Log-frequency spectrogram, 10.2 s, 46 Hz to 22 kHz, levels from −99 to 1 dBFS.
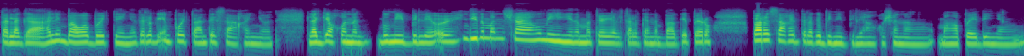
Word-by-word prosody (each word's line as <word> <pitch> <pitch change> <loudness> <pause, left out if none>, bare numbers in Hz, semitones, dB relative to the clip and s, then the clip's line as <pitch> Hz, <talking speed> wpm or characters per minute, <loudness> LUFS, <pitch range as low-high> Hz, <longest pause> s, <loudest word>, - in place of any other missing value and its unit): talaga. 205 -3 +2
Halimbawa, 225 -2 +3
birthday 210 -2 -2
niya, 200 - -5
talagang 230 +2 -2
importante 225 -2 -2
sa 200 -1 -6
akin 190 -2 -6
'yon. 175 - -10 0.4
Lagi 220 +2 +5
ako 230 +1 +1
nag 215 -2 +2
bumibili 225 -2 +2
or 235 - +1
hindi 320 +9 +3
naman 335 -2 -2
siya 280 -3 +3
humihingi 245 -5 +3
ng 215 - +1
materyal 205 -2 -2
talaga 195 0 -5
na 195 - -4
bagay, 180 +5 -2
pero 225 +1 -2 0.4
para 265 +1 +9
sa 255 -2 +1
akin 240 -2 -3
talaga 215 -2 -2
binibilihan 190 -2 -4
ko 190 +1 -8
siya 195 -2 -3
ng 175 +4 -8
mga 185 -1 -3
puwede 185 0 -1
niyang 175 +2 -7
215 Hz, 205 wpm, -22 LUFS, 195-230 Hz, 0.4 s, para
